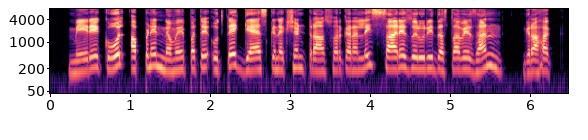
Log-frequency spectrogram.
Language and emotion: Punjabi, happy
